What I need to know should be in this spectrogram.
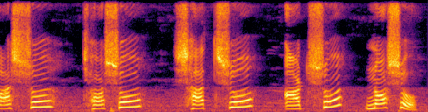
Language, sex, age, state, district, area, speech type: Bengali, female, 45-60, West Bengal, Paschim Bardhaman, urban, spontaneous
